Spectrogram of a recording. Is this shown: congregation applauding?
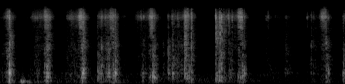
no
